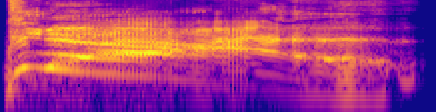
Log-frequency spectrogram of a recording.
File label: Male Human Death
